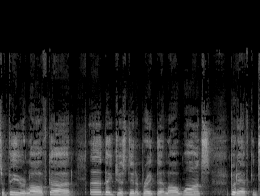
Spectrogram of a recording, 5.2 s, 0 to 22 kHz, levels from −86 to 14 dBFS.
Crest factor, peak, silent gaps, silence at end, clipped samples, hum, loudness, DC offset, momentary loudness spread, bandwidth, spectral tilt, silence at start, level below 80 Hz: 16 dB; -6 dBFS; none; 0 s; under 0.1%; none; -20 LUFS; under 0.1%; 5 LU; 16.5 kHz; -3.5 dB/octave; 0 s; -74 dBFS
